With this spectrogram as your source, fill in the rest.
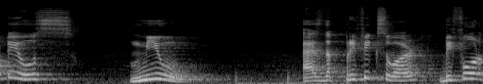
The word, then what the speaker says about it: mu: alike and we hope to use mu M U is the pronunciation mu example young H for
